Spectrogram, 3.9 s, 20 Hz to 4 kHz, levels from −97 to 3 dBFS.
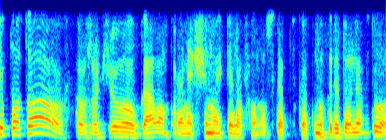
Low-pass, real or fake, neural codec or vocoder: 3.6 kHz; fake; codec, 16 kHz, 8 kbps, FunCodec, trained on Chinese and English, 25 frames a second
